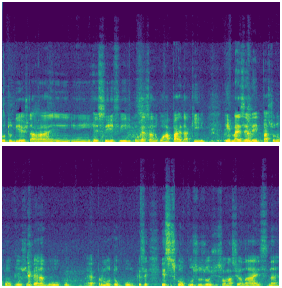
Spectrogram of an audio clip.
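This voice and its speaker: With lively intonation, a man with a fairly low pitch talks at a moderate pace over noticeable background noise. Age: 70s. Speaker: former public official. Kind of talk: interview. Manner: halting, with many repetitions and fillers.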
